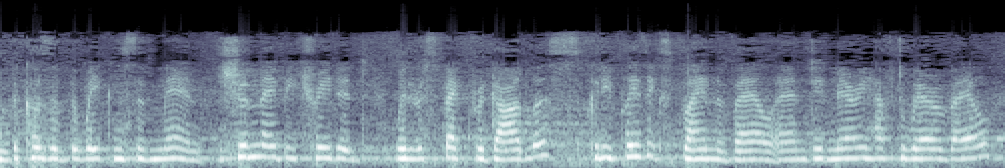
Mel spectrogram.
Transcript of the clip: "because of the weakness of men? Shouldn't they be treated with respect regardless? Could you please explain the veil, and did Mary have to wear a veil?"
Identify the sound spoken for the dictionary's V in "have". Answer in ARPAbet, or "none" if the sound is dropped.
F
